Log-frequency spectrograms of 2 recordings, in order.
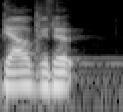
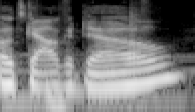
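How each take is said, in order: First: The final T is quick and soft. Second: The final T is not heard. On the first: The speaker calls it right. "you got to do it quick and soft" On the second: The speaker calls it wrong. "people barely hear the T"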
